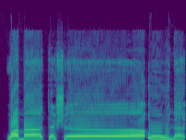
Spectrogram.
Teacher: کلمت تشاؤون یہاں بھی مد واجب متصل ہے، تو ہم اپنی آواز 4 مد کے برابر لمبی کریں گے۔ آخر میں نون پہ زبر ہے تو ہمیں نون کو زبر سے ادا کرنا ہے۔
